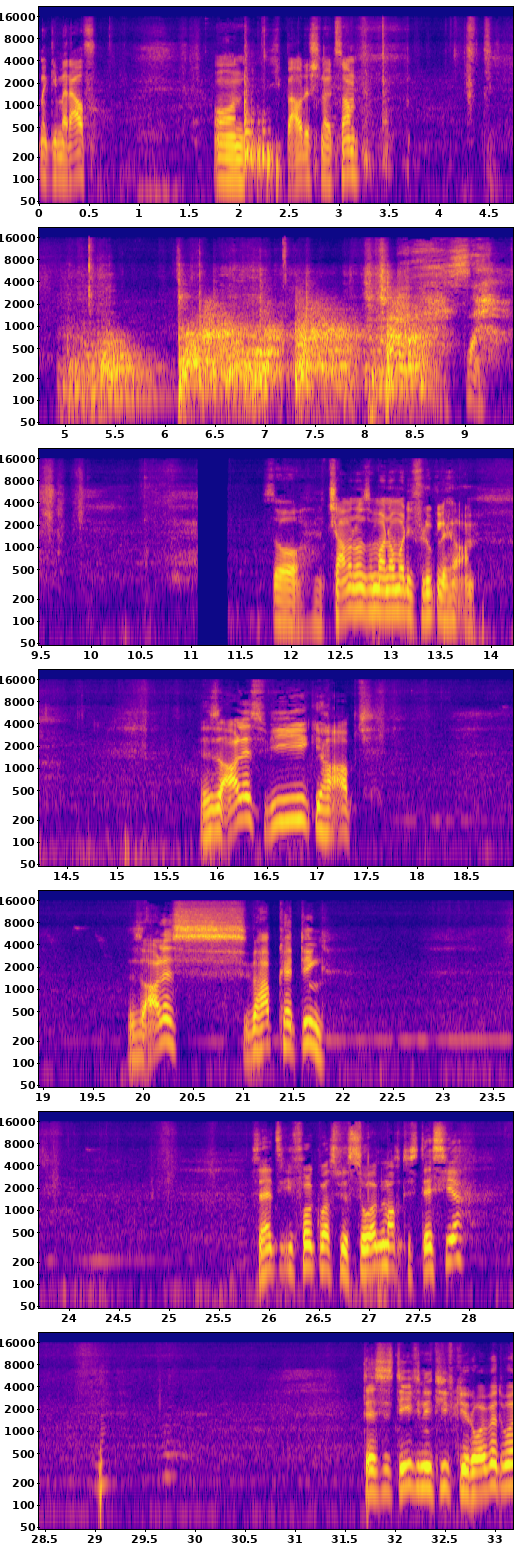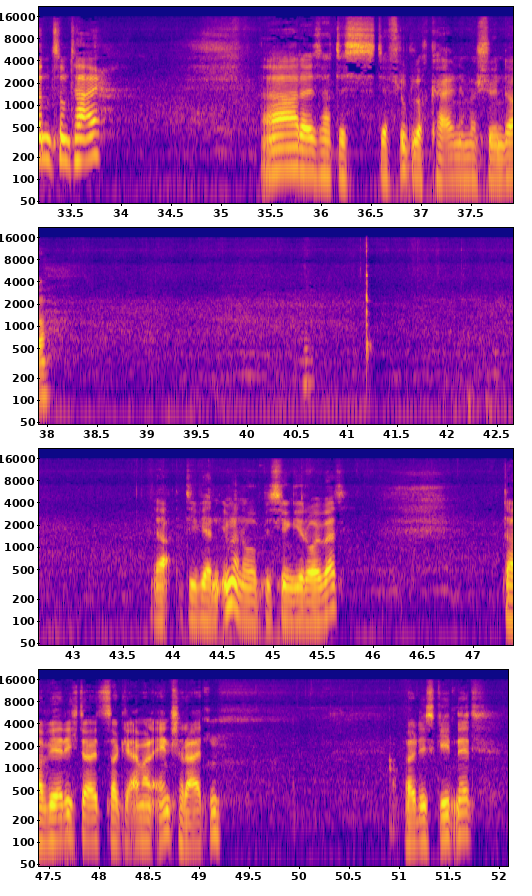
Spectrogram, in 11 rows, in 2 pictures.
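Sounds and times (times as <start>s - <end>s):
metal roof scraping and sliding: 4.2s - 9.7s
knocks on wood: 5.0s - 8.8s
bees buzzing: 14.0s - 52.0s.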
